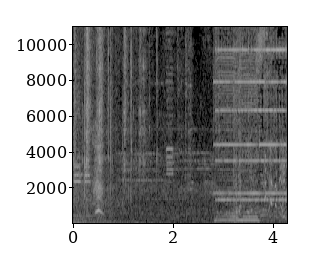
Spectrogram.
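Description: A telephone rings with a steady electronic tone that starts partway through, loud and close, after a stretch of faint background noise and a brief voice.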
